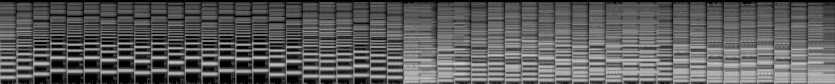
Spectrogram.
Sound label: bach fugue; Deluxe Music Construction Set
